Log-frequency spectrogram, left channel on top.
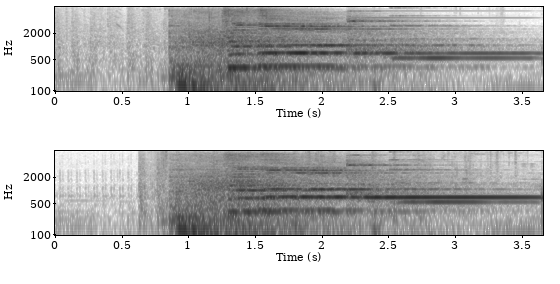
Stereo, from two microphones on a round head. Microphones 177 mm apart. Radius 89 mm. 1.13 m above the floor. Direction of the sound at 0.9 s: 50° left (ahead or behind).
